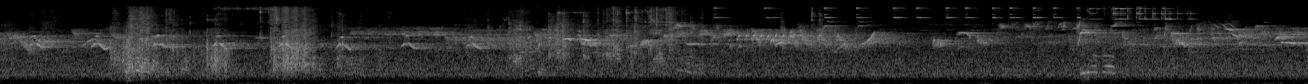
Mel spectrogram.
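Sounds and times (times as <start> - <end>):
outdoor background hiss: 0.0 - 13.0
small birds chirping: 0.0 - 13.0.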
